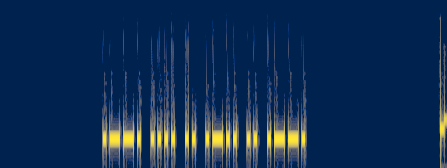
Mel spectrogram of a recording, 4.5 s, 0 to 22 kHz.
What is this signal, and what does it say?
Morse code, heard as a keyed tone, about 34 wpm, 700 Hz. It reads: PHILIP
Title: USA Common Names - 35wpm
